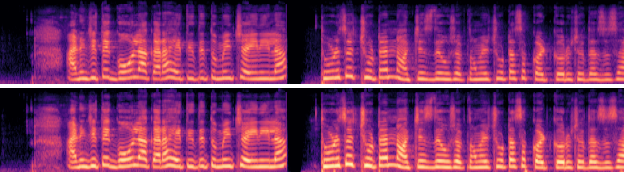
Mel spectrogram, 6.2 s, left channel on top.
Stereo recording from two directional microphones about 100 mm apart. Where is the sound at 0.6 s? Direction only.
25° right (ahead or behind).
